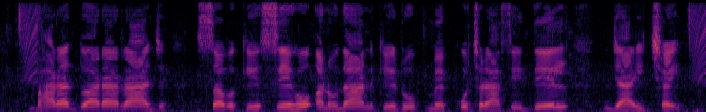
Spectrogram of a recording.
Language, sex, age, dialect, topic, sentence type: Magahi, male, 41-45, Western, banking, statement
